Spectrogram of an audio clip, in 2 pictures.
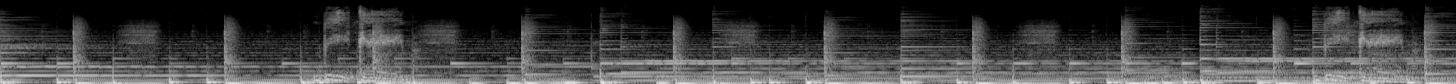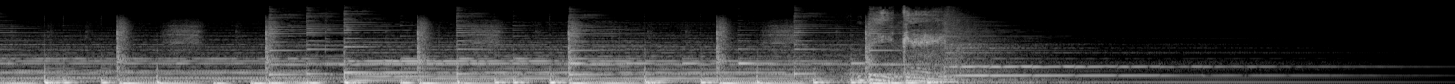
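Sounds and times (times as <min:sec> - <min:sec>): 
relaxed, chilling, haunting nocturnal music piece: 0:00.0 - 0:29.1.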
